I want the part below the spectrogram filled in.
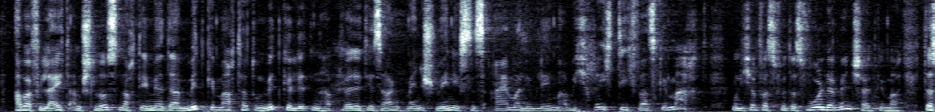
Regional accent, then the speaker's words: Mexico; German is a second language; Allein meine Heimat, also Mexiko, hat ja die größte Anzahl an verschiedenen Kulturen, die es überhaupt auf dem ganzen amerikanischen Kontinent gibt.

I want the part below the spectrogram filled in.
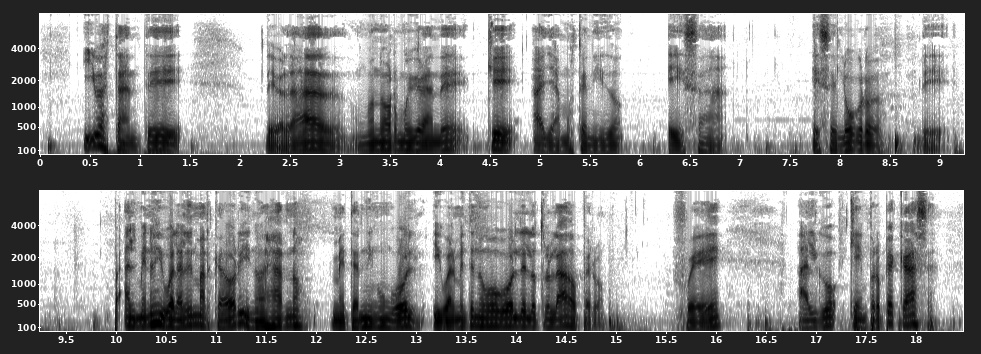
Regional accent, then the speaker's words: Venezuela; Todos somos de Venezuela y somos un solo pueblo.

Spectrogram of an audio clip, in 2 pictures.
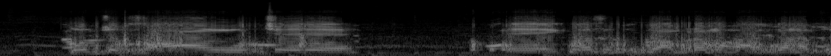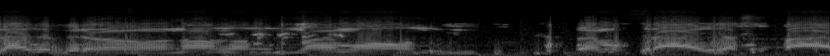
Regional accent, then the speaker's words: Argentina; somos los únicos argentinos. Es una playa bastante, bastante grande.

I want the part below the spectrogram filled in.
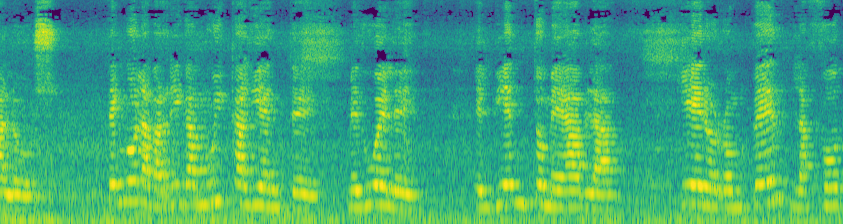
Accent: Galicia, Spain; porque vengo de un río, vengo de mi tierra, Galicia, y vengo a otra tierra en la que me siento un poco extraña porque yo no conozco mucho Madrid.

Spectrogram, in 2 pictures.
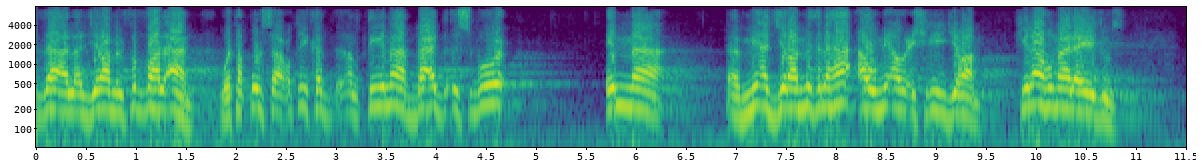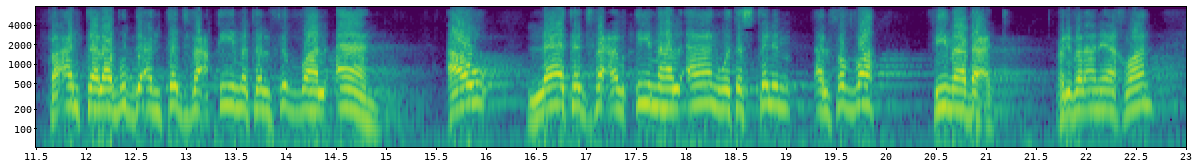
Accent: Yemen; وأيضا البر عندنا في اليمن ما زال يتفاوت

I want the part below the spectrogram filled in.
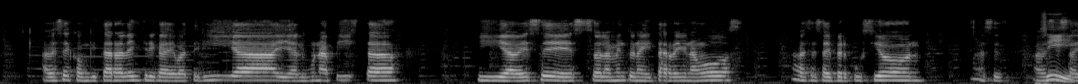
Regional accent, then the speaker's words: Misiones, Argentina; había contado ahí el compa Juanba, que soy de Misiones, y es así, soy de Misiones y ahora estoy en Misiones

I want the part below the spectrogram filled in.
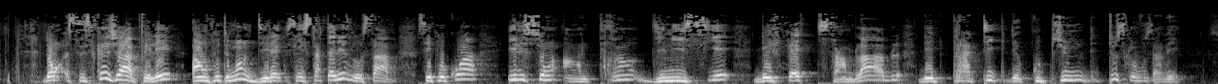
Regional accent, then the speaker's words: Douala, Littoral, Cameroon; now in Edea, Cameroon; Je vivais en ville, Douala, surtout Douala que moi je connais beaucoup. J'ai grandi à Douala, je suis arrivé à Douala étant encore petit. J'ai fait mes études, tout ce qui est nécessaire à Douala.

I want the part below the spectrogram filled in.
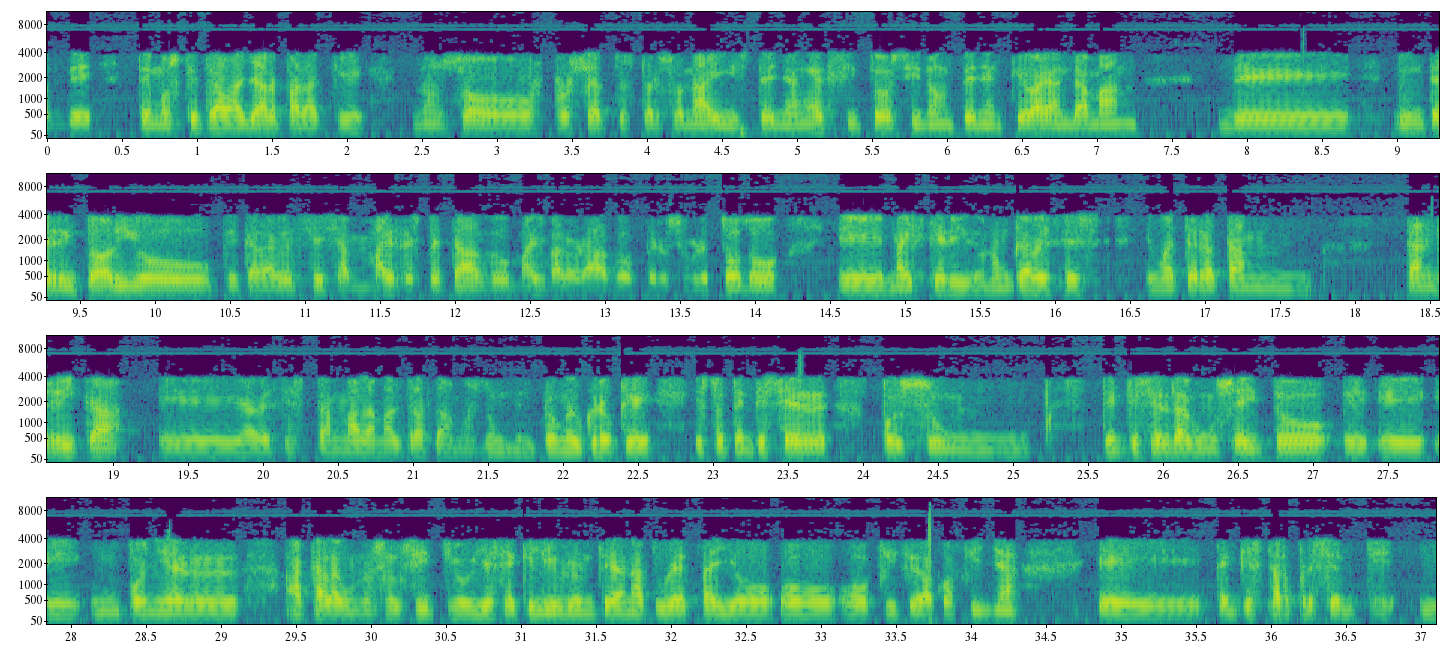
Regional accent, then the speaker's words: O Grove, Galicia, Spain; con xente do meu pobo, Grove, que é un pobo fermoso.

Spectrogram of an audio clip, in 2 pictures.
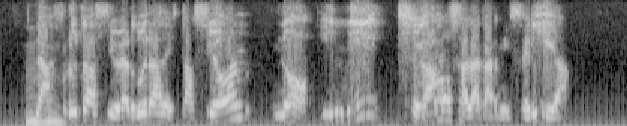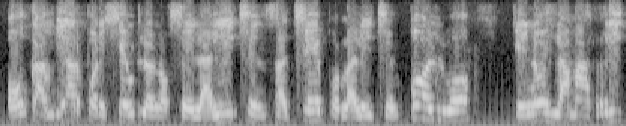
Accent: Florencio Varela, Buenos Aires Province, Argentina; now in La Plata, Argentina; Yo por ejemplo era de Florencio Varela, me mudé a la ciudad de La Plata para poder estudiar y progresar.

